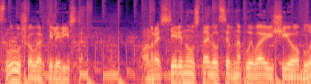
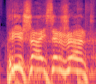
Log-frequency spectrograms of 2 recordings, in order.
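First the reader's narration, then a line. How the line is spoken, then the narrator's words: Yelled right by the ear. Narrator (Russian): Прямо над ухом заорал артиллерист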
